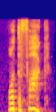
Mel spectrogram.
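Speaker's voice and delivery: high, hushed what-the-fuck; stunned disbelief. Retold or imitated. Reacting to an angry emoji, high incredulous hush. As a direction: gasp it out in mock shock, pitch way up. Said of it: "So I was like".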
